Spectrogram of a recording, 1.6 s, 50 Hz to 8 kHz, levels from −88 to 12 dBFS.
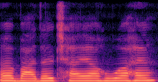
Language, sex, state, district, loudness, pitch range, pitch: Hindi, female, Chhattisgarh, Sukma, -13 LUFS, 225-235 Hz, 230 Hz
